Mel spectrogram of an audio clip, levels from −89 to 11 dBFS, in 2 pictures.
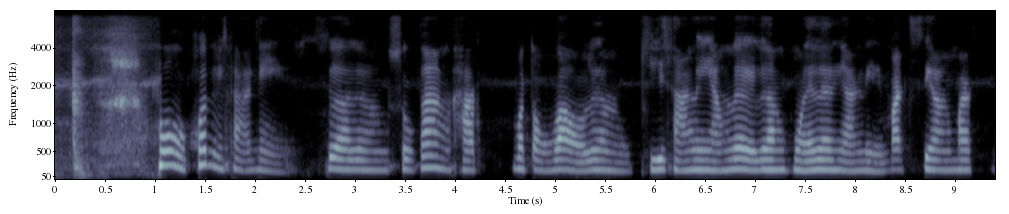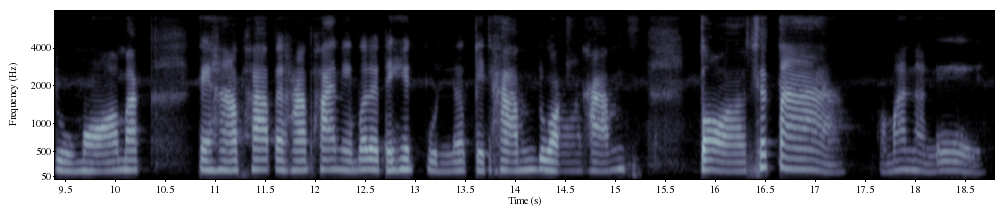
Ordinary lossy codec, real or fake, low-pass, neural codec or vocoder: none; fake; 7.2 kHz; codec, 32 kHz, 1.9 kbps, SNAC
